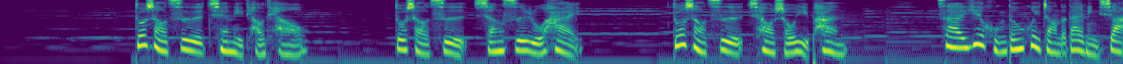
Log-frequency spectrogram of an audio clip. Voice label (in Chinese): 台湾腔宣传片; 台商子弟学校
